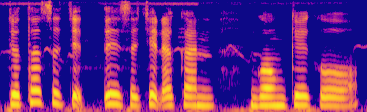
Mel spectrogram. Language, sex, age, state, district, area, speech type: Santali, female, 18-30, West Bengal, Bankura, rural, spontaneous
